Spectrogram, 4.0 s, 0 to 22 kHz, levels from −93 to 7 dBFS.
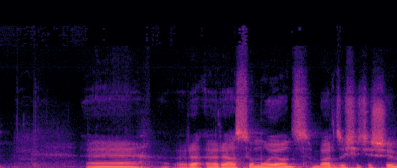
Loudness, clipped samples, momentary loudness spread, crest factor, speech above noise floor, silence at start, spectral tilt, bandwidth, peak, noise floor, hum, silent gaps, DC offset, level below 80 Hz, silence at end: -25 LUFS; under 0.1%; 9 LU; 16 dB; 27 dB; 0.35 s; -6 dB/octave; 13 kHz; -8 dBFS; -51 dBFS; none; none; under 0.1%; -56 dBFS; 0 s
